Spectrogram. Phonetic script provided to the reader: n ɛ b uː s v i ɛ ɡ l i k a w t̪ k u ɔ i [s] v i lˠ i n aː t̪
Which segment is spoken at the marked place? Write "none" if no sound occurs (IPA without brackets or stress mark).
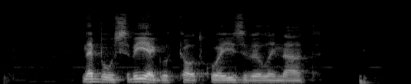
z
